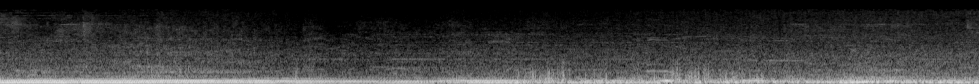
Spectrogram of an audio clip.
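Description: Supercar engines running at low speed. A deep, steady note holds for about three seconds, then turns rougher and uneven as the cars creep past.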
